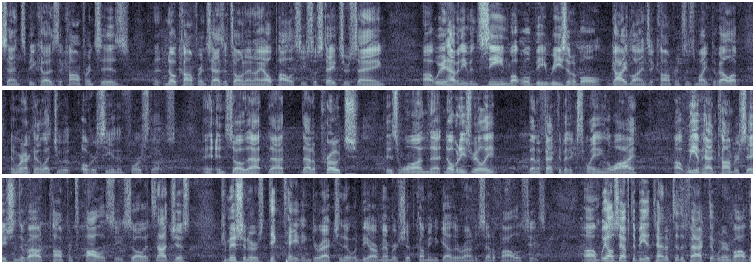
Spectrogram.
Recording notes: we are LIVE from SEC Media Days!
